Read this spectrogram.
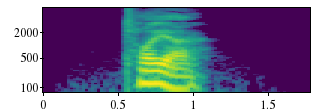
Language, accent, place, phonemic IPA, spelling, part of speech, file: German, Germany, Berlin, /tɔʏ̯ɐ/, teuer, adjective, De-teuer.ogg
- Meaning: 1. expensive, dear (high in price) 2. dear (precious, valued)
